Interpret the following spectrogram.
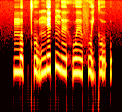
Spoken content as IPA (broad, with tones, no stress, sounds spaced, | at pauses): m ə˨˩ p̚ t̪ʰ ṵ˧˨ ŋ e˦˥ t̚ ŋ ɨ˨˩ h w ɨ˨˩ f ṵ˧˨ j k ṵ˧˨ ʔ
